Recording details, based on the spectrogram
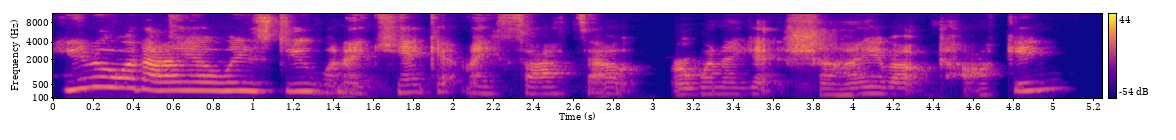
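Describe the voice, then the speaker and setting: Woman as a gentle, creaky-voiced school librarian. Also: a little high, lively intonation, moderate pace, distant mic, pitched above the performer's own voice. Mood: reassuring. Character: understanding, soft-spoken female school librarian.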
